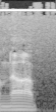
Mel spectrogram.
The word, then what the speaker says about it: knob: How do you spell knob? With a K or with just an N? – With a K. N-O-B-K. It's a silent K.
